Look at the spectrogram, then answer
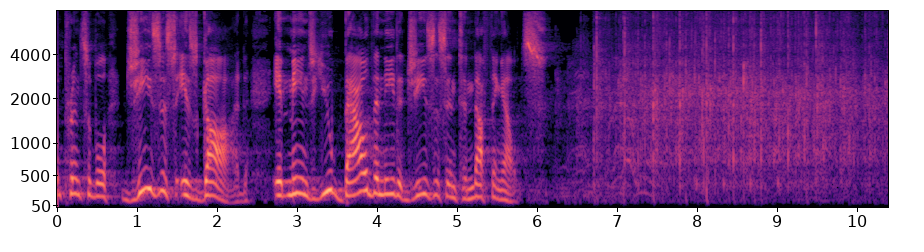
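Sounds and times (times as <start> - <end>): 
speech: 0.0 - 6.2
audience applause: 6.5 - 10.3.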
